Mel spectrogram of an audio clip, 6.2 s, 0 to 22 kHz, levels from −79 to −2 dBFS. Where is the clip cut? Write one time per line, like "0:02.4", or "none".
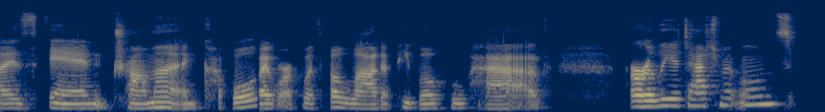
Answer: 0:01.9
